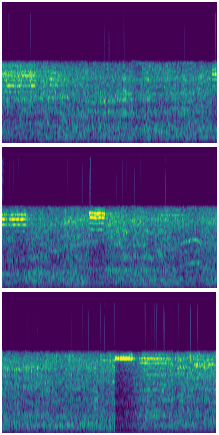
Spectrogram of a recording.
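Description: Steady din of dense street traffic, with short horn toots a few times, including a run around four seconds in and a high tone near the end.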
